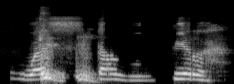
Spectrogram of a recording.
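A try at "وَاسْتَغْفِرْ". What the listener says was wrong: Fir tipis. Fir. Enggak fir. Fir tebal. Fir. Cara menipiskan ini bisa ditarik sempurna ke sampingnya. Fir. Tarik sempurna ke samping. Fir. Baru huruf H.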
